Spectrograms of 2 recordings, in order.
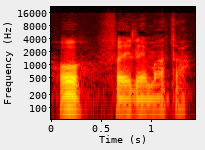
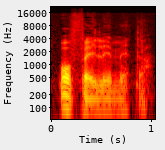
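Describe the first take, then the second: First: The word starts with a breathy h sound. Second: The word starts softly with no h sound. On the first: "If that first one was like that, then it was" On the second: "It is soft"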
